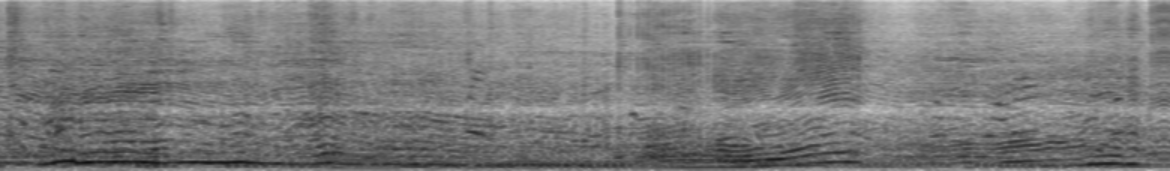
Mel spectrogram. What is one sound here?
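An engine revs up sharply as a dirt bike speeds past close by.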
